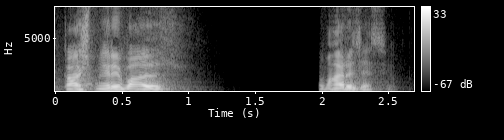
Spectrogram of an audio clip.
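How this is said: It is said in a soft, romantic voice. "Romantic."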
